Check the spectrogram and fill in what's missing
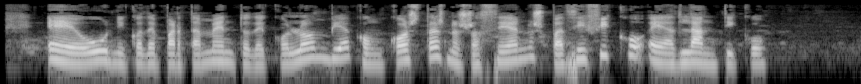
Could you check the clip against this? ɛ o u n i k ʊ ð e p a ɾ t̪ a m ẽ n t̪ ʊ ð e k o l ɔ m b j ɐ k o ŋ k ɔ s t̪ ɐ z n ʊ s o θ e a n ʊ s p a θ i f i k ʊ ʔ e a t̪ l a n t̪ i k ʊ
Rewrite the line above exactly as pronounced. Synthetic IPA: ɛ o u n i k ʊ ð e p a ɾ t̪ a m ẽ n t̪ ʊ ð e k o l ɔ m b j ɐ k o ŋ k ɔ s t̪ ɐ z n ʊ s o θ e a n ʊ s p a θ i f i k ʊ ʔ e a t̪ l a n t̪ i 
